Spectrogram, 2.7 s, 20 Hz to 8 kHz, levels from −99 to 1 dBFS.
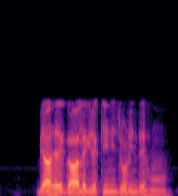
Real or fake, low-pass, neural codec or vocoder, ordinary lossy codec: real; 7.2 kHz; none; AAC, 16 kbps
